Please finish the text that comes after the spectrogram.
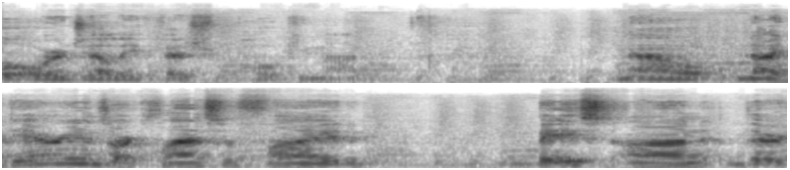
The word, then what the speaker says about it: Cnidaria: lot of credit but even though there is AC at the beginning of this word it is not pronounced whatsoever this is called phylum Cnidaria cnidarians are generally pretty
